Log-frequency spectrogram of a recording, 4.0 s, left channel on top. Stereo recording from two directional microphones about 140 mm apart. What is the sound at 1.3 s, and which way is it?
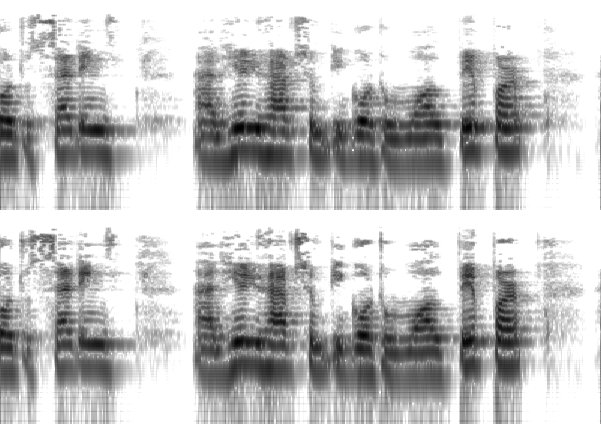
Speech, 40° right (ahead or behind).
